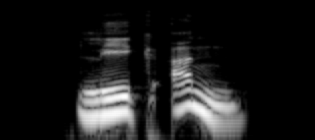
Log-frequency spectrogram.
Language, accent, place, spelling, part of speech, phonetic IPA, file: German, Germany, Berlin, leg an, verb, [ˌleːk ˈan], De-leg an.ogg
- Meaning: 1. singular imperative of anlegen 2. first-person singular present of anlegen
